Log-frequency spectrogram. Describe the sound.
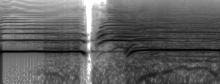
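A loud crowd shouts a battle cry, evoking the shout at the walls of Jericho: a sustained, steady-pitched massed yell, briefly cut off by a short gap, then resuming just as strong and held to the end.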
